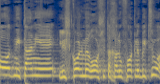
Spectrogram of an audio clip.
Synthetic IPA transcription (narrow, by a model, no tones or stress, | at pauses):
o̞dnitanjeliʃko̞lmeʁo̞ʃethaχalufo̞tlebit͡sua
